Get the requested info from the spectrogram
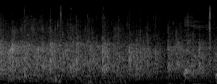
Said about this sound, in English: Isn't that awesome? Yeah. Yeah, we clap for that.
